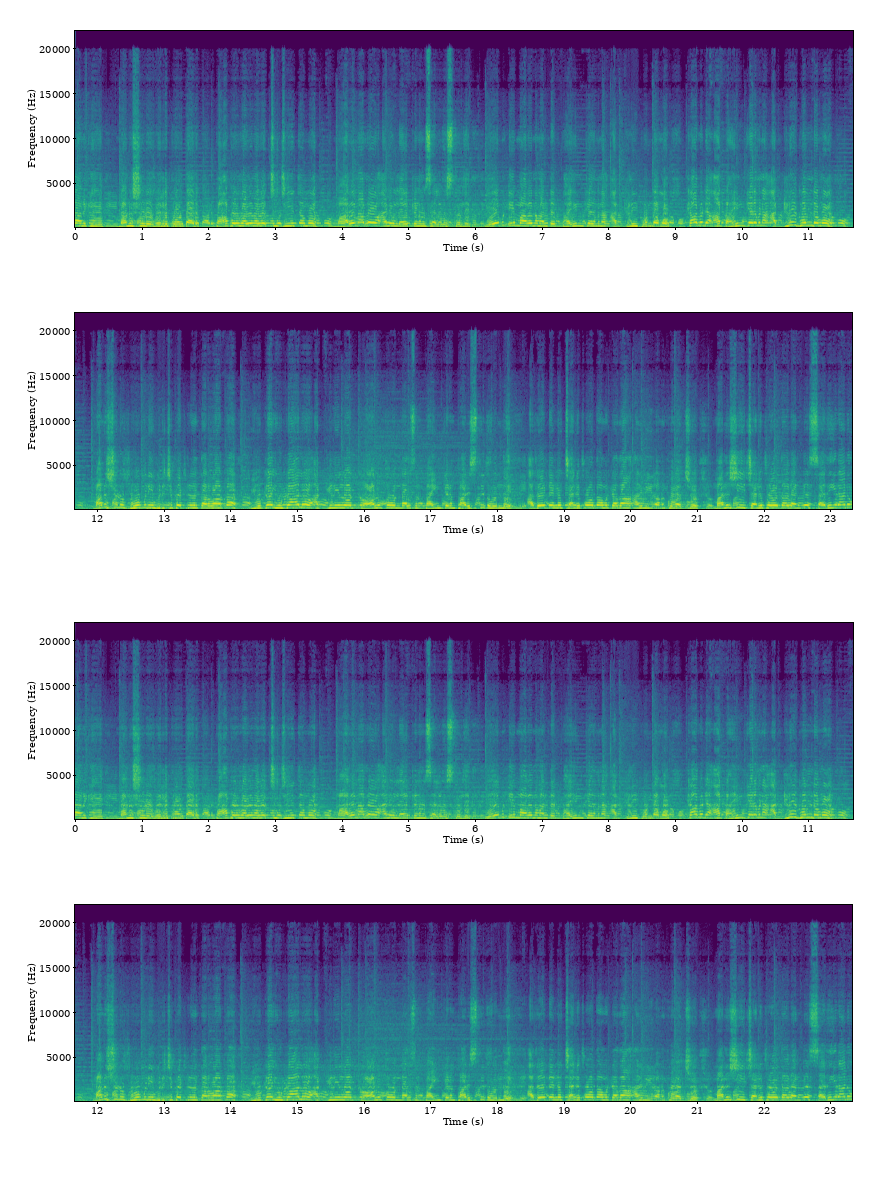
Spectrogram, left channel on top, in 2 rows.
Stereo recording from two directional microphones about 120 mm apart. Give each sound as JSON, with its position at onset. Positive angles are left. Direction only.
{"t": 0.0, "sound": "a man's voice", "side_deg": 25}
